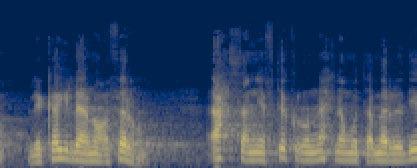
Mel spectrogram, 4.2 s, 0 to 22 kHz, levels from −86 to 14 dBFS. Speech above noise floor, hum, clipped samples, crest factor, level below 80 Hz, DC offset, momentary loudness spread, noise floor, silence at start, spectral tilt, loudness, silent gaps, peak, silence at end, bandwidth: 25 dB; none; under 0.1%; 16 dB; -58 dBFS; under 0.1%; 8 LU; -41 dBFS; 0 s; -9 dB/octave; -17 LUFS; none; -2 dBFS; 0 s; 7.6 kHz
